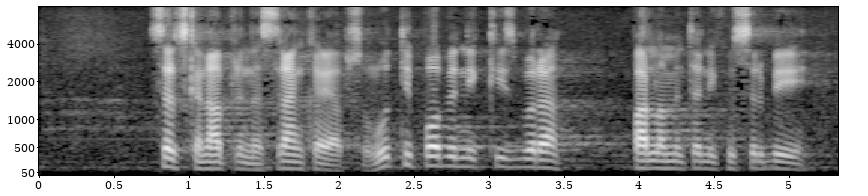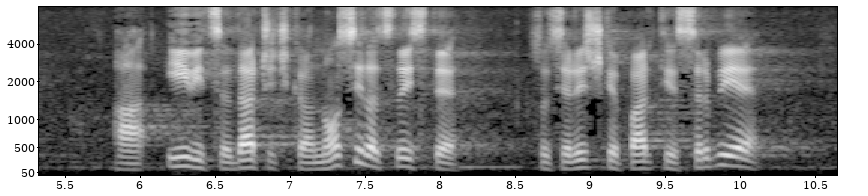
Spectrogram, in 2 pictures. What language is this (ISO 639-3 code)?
srp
